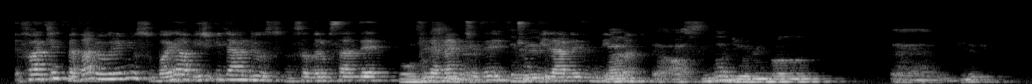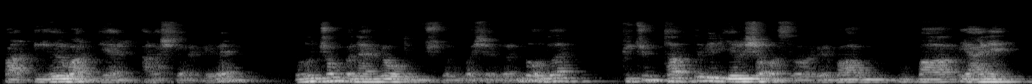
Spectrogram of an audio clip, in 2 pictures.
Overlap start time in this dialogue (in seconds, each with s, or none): 4.2 s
